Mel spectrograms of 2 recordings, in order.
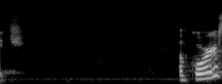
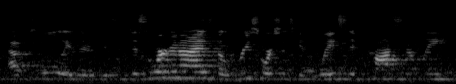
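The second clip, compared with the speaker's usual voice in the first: distant, echoing hall sound; speaking off-mic in an echoey room; 17 dB quieter than usual. Real, not acted. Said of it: "it's so echoey in here".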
